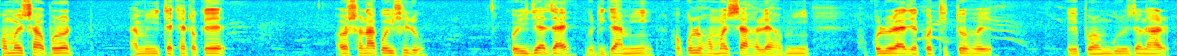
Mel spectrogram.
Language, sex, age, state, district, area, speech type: Assamese, male, 45-60, Assam, Golaghat, urban, spontaneous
